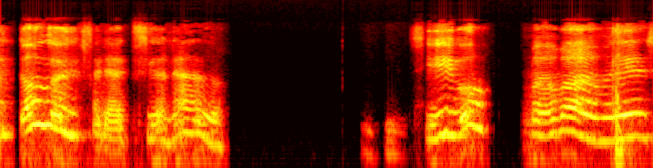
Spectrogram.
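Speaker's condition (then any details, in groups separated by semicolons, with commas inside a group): Cerebral palsy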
